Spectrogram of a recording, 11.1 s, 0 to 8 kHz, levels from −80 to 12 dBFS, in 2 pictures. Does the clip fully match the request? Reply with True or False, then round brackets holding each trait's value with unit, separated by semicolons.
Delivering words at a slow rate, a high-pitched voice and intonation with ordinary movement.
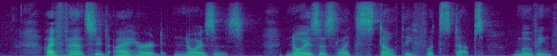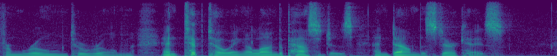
False (125 wpm; 115 Hz; 4.5 semitones)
